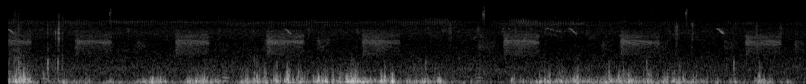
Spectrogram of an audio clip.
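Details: Common whitethroat by its nest, chattering threateningly as it boldly drives intruders away: short harsh buzzy bursts repeated about once a second, over heavy low rumbling noise, with a few faint high chirps.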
